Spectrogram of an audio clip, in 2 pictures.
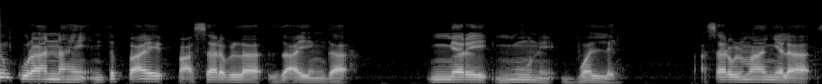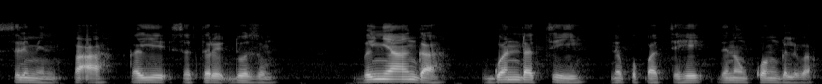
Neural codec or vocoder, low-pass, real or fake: none; 7.2 kHz; real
